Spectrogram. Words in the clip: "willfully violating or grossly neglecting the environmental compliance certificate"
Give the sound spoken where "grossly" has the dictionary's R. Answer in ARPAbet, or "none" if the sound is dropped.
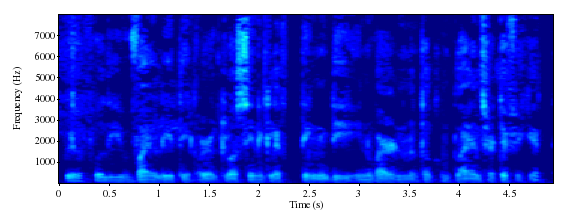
L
